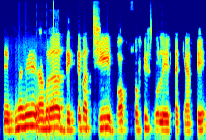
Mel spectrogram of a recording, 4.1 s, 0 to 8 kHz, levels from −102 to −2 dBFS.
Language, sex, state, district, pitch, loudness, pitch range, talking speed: Bengali, male, West Bengal, Purulia, 150 Hz, -13 LUFS, 140-175 Hz, 145 wpm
